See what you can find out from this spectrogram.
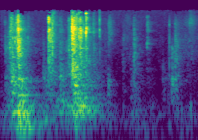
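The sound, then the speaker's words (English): A door being unlocked and opened: a few scraping, rattling bursts close together, then quieter clicks and shuffling as it swings open, with no voices. “So I'll just unlock the door.”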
